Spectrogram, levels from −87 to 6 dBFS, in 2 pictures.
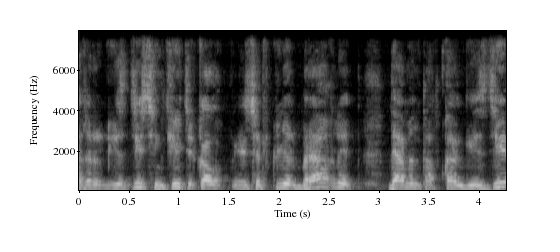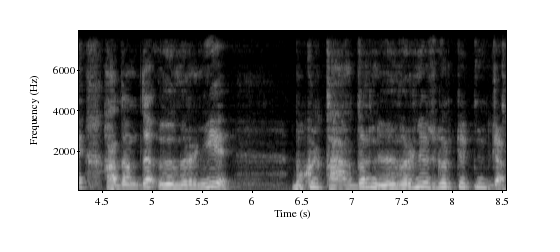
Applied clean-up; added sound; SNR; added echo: none; none; none; reverberation time 0.2 s.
